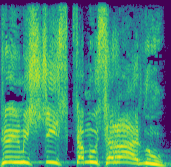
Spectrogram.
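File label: order cover shed, battlechatter, Russian; localized english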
